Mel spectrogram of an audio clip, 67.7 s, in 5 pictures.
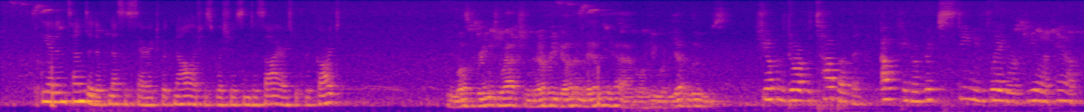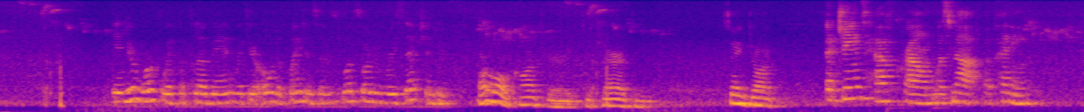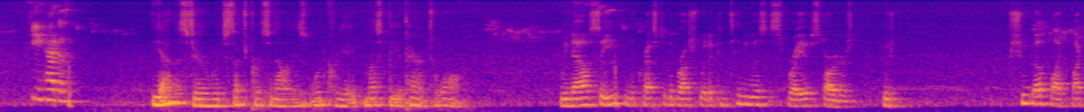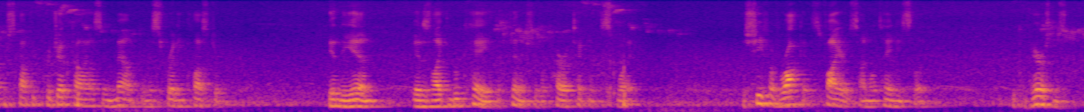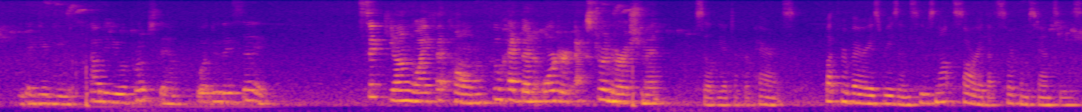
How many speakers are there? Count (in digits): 8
